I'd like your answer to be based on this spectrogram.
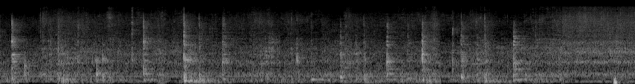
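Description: Chicken sizzles and fries in a spiced curry pan while a spoon scrapes and stirs through it, soft crackling steady underneath with intermittent clinks and scrapes of the utensil against the metal.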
